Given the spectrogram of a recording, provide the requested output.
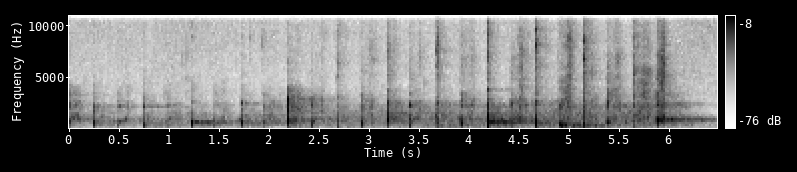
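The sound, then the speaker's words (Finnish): Donkey hooves clip-clop at a steady walking pace, a long run of sharp, evenly spaced knocks, moderately loud, with no voices; a donkey driver is carrying dead bodies to the house of the dead. “Ja löysin aasinajajan, joka suostui kuljettamaan ruumiit kuolemantaloon.”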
